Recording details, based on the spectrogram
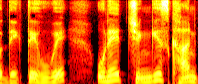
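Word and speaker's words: Chinggis: आज हम जो चंगेज बोलते हैं वो असल में इसी शब्द के उच्चारण का एक पश्चिमी तरीका है।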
